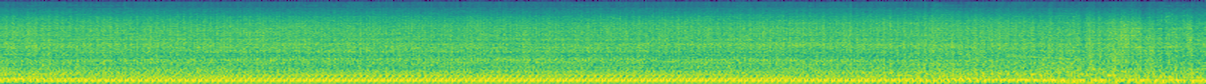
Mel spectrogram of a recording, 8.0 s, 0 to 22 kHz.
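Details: 1989 Harley Ultra Classic Tour Glide Evo, butterfly carb, on ancient gasoline: a steady high idle on full choke at about 3,200 rpm sags as the engine begins dying. It runs on choke but dies when the choke is off; the cause is unconfirmed.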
